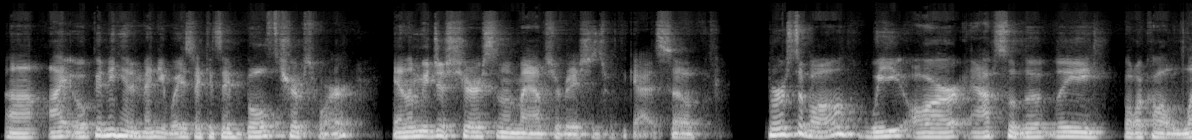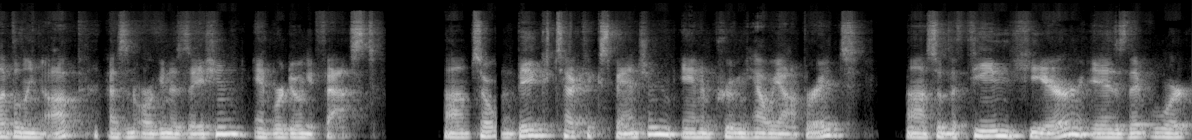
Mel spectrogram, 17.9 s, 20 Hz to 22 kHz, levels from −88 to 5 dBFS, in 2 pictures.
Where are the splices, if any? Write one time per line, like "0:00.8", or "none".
0:12.7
